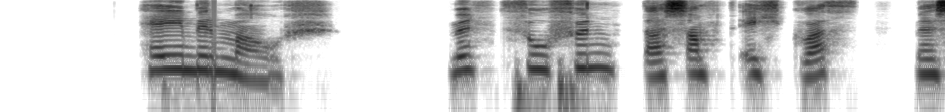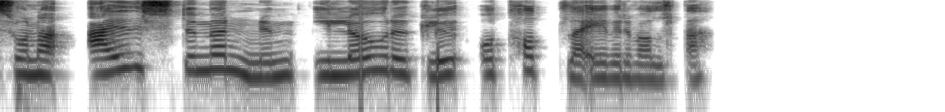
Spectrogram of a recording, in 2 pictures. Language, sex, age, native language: Icelandic, female, 20-29, Icelandic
